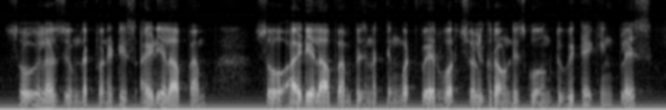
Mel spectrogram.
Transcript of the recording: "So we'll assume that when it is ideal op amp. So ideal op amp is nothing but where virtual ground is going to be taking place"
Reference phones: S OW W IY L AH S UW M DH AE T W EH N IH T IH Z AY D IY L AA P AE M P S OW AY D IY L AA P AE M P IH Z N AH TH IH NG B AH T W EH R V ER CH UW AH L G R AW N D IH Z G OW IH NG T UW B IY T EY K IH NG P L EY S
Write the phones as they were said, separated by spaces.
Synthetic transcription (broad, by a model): S OW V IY L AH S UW M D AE T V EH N IH T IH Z AY D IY L AA P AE M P S OW AY D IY L AA P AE M P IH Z N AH T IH NG B AH T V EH R V ER CH UW AH L G R AW N D IH Z G OW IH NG T UW B IY T EY K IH NG P L EY S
